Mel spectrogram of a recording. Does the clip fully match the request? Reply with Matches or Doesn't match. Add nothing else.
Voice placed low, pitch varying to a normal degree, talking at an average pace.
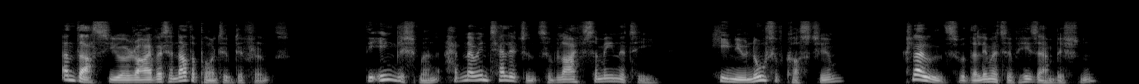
Doesn't match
